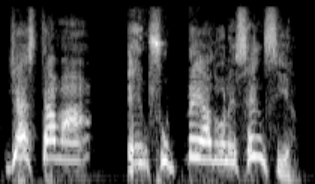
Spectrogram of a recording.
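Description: Mexican radio comedy host, super high gravelly voice, shouts and drags lines out for laughs. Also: male voice, dry recording, clean studio sound. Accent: Mexican Spanish. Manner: animated, bursts into shouts, slows for effect. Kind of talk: comic storytelling routine.

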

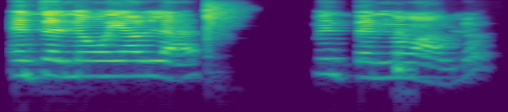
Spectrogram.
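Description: A bubbly woman guesting on a casual podcast. Her voice is bright and sharp, pitched a little high, and she giggles as she talks. She speaks loudly by her own account. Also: steady tone, moderate pace. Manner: bubbly, self-admittedly loud, giggly. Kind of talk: casual chat.

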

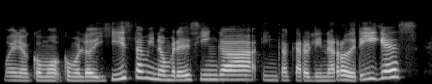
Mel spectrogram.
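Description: This is a woman in her thirties with a Bogotá Colombian accent, answering interview questions in a halting way full of fillers and restarts. Her voice comes through dry and muffled, like dull lo-fi remote audio. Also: medium pitch, animated, fairly bright tone, dry recording. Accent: Bogotá Colombian Spanish. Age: 30s. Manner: hesitant, many fillers and restarts. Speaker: guest. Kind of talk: conversational interview.

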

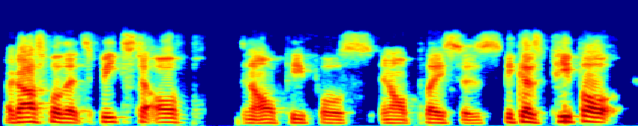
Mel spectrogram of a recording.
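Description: A young man in his twenties talks earnestly about church life in a preacherly way. His voice comes through a muffled, lo-fi line with a dry, close sound and no room around it. He sits at a middling pitch for a man. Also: moderate pace, darkish tone, no room sound. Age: 20s. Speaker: pastor and guest. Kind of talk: podcast interview.

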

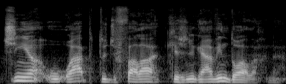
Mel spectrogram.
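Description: A man telling a lively anecdote about his acting career, acting out the other people's voices. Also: medium pitch, quick pace, slight background noise. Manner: animated storyteller, acts out voices. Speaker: actor telling a story. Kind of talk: casual anecdote.

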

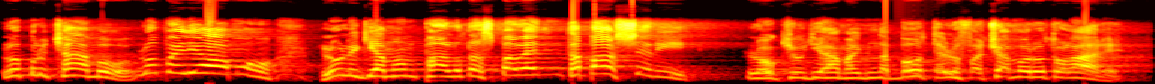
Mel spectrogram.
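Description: A man voicing a crowd of angry village peasants, shouting their demands in a shrill voice. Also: very animated, moderate pace. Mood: furious. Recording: roomy reverb, dull lo-fi sound.

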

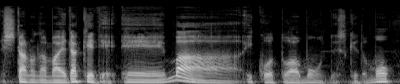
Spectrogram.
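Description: A man's voice: deep voice, lively intonation, normal speed, fairly bright tone. A man hosting a casual solo podcast in a stuffed-up, nasal voice, talking in a hesitant, rambling, apologetic way. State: congested nose. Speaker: podcast host.

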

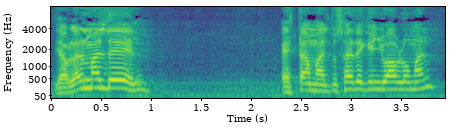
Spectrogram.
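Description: A middle-aged man, preaching in a playful, animated and exhorting way at church. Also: sits high, moderate pace. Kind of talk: church teaching talk.

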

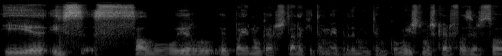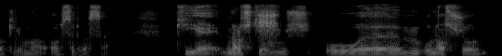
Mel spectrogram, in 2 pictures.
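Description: A man with a Portuguese accent, a panelist on a football podcast, speaks in a fairly low, creaky, slightly rough yet a little mellow voice with fairly even intonation and a fairly quick pace. His casual analysis is repetitive, listing points and correcting himself as he goes.

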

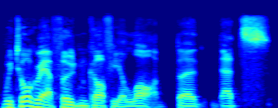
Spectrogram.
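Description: Low-voiced man with a Queensland Australian accent. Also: animated, normal speed, slightly rough, no room sound, studio quality. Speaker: guest. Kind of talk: casual joking chat.

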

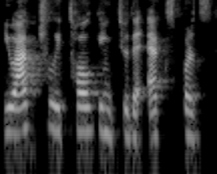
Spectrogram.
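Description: A woman's voice: mid-range voice, fairly even intonation, moderate pace, sharp tone. A woman hosting a business talk show, interviewing a guest in a friendly, affirming way.

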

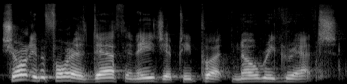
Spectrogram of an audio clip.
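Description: A middle-aged man preaches to his congregation, pressing his points by saying them again and again. His voice sits a little higher than most men's. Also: normal speed, mellow. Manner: emphatic preaching with repetition. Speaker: pastor. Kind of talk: sermon.

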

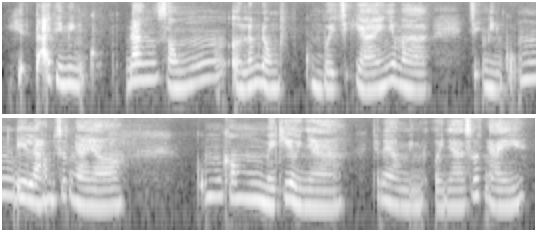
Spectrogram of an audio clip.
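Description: A woman's voice: on the high side, moderate pace, darkish tone. A young woman, rambling candidly in a casual confessional vlog. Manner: rambling, many fillers and restarts, candid. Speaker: vlogger.

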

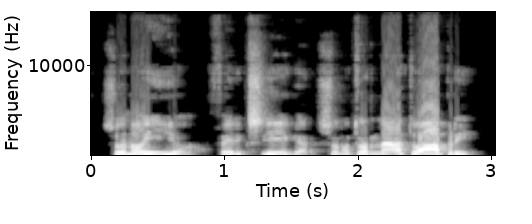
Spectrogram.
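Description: A weary but brave young adventurer, voiced by a man reading a fantasy audiobook. He calls out loudly and urgently. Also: medium pitch, fairly quick, lightly acted. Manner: calling out loudly.

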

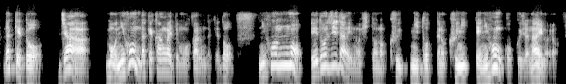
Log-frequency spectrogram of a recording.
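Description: A man's voice: mid-range voice, huge pitch swings, a little fast, a little mellow, lo-fi sound. A man hosting a talk, explaining at length in a casual, rambling way with many fillers and restarts. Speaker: talk show co-host.

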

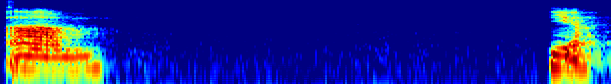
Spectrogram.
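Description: A woman's voice: lowish voice, monotone, very slow, gravelly, sharp tone, roomy sound, slight background noise. A woman from Appalachia, a yoga teacher guesting on a podcast, speaking hesitantly with lots of fillers and hedges. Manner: hesitant, hedging, many fillers. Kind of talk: casual podcast chat.

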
